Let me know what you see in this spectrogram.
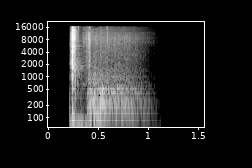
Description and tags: Vintage lighter with ignition SFX
Just a simple vintage lighter sfxwith ignition sounds at the end.
Ignition, Vintage, Lighter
